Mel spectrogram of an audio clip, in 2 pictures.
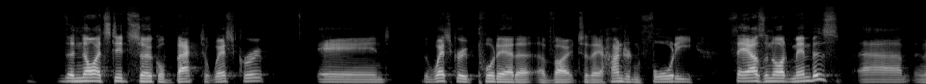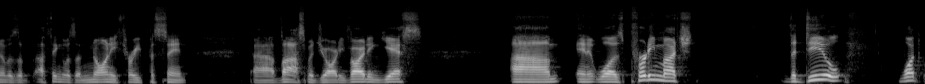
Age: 40-59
